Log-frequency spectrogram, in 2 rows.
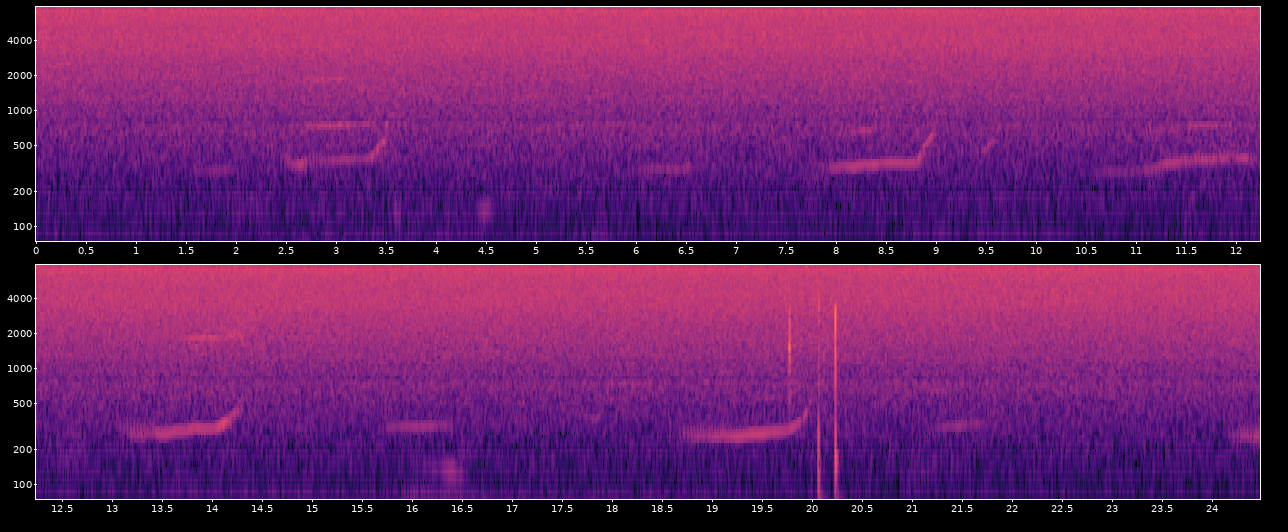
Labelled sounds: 13.7	14.1	humpback whale, 1.7 to 1.9 kHz

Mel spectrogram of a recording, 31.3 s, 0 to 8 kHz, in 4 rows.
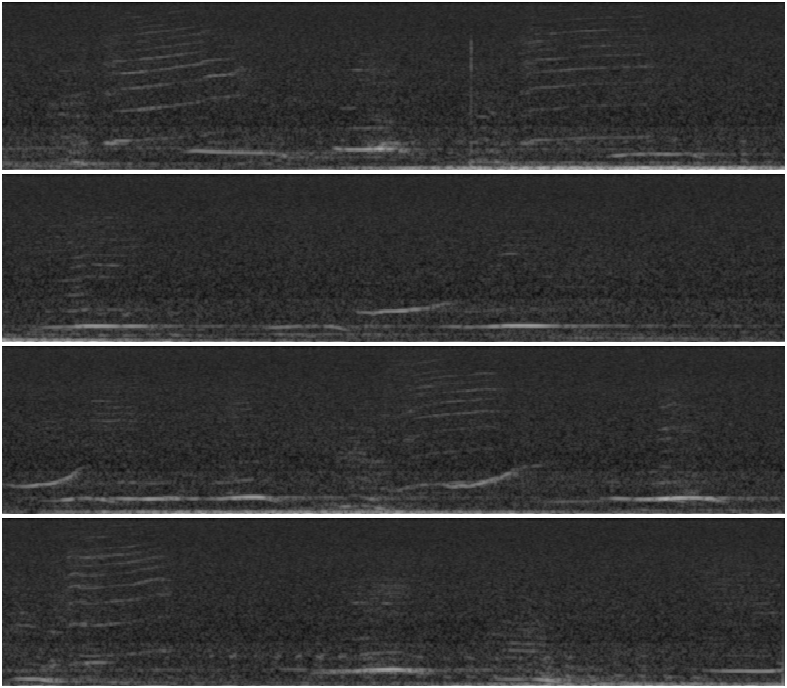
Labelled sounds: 1.1	2.5	humpback whale, 1.0 to 5.2 kHz
5.2	6.5	humpback whale, 1.4 to 6.1 kHz
8.8	9.0	humpback whale, 1.4 to 1.5 kHz
16.6	16.8	humpback whale, 2.8 to 2.9 kHz
19.0	21.0	humpback whale, 0.80 to 5.1 kHz
23.5	23.9	humpback whale, 0.93 to 1.2 kHz
24.2	25.9	humpback whale, 1.1 to 5.7 kHz

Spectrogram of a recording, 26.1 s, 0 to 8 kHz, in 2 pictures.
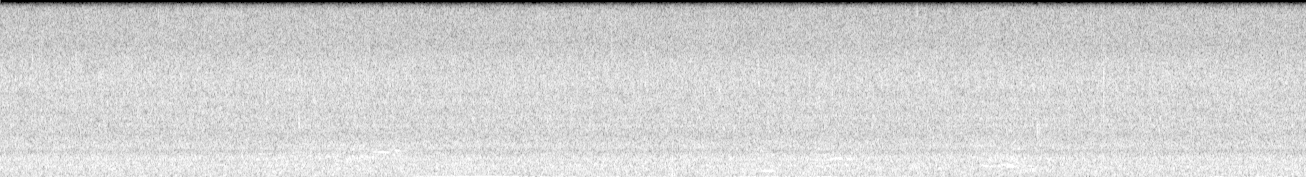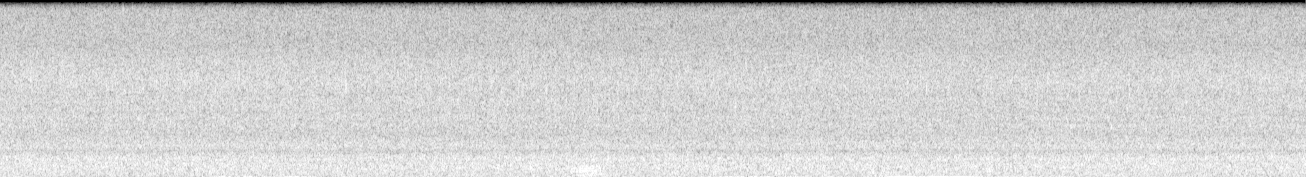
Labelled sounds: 3.7	4.0	humpback whale, 1.1 to 1.2 kHz

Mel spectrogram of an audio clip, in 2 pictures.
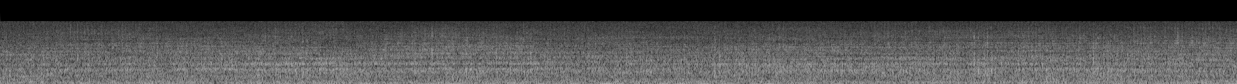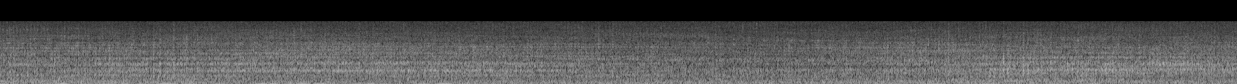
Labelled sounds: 3.1	3.4	vessel noise, 0.96 to 1.3 kHz

